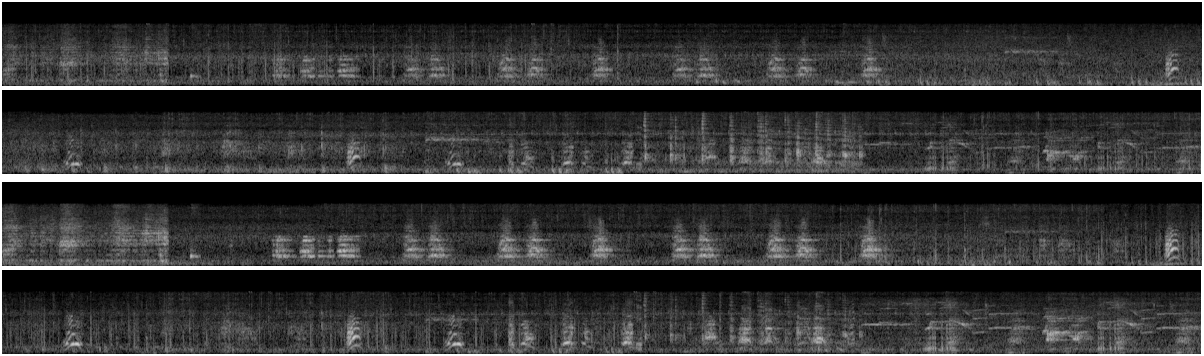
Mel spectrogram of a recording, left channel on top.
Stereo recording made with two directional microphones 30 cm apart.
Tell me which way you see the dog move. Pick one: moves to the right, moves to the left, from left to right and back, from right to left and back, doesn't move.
doesn't move.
